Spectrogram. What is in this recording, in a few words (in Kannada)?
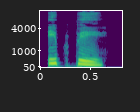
"ಇಪ್ಪೆ", Kannada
